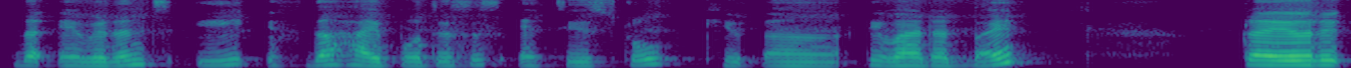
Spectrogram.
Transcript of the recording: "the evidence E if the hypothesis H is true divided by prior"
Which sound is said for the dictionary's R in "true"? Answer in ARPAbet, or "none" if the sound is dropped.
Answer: none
